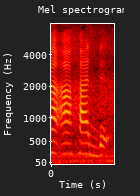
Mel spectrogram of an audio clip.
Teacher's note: Jadi kalau dia berhenti juga harus tetap ada pantulannya Ahad itu yang kedua apabila kita menemukan kalimat yang huruf terakhirnya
